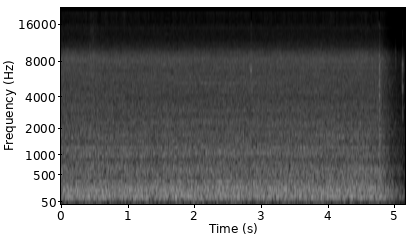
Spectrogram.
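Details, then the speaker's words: 2014 Volkswagen Jetta, heat/blower works only on setting 4, nothing on 1–3: steady airy fan rush at full speed then winding down; failed blower motor resistor, located under passenger side, to be replaced. "So the heat is only working on number 4. So what we're going to do is replace this resistor, and this resistor is in front of the passenger seat, right in the bottom."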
